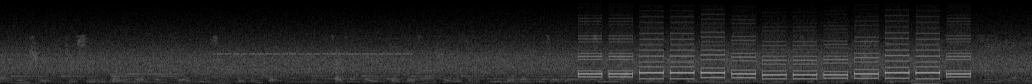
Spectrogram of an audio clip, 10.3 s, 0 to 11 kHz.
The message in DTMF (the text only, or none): 0033981145630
